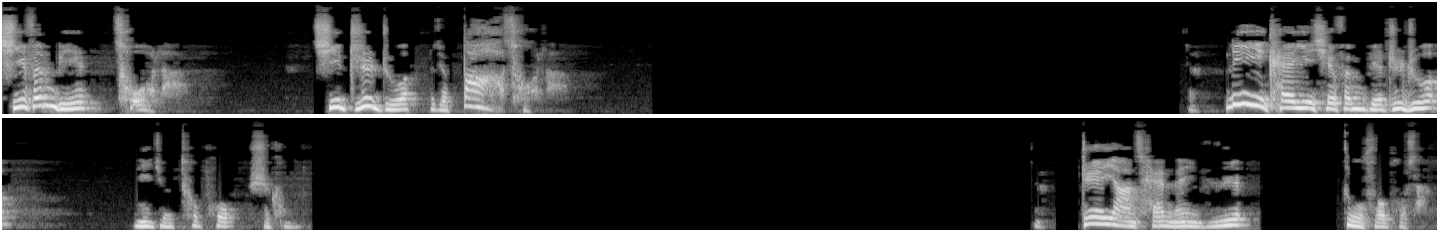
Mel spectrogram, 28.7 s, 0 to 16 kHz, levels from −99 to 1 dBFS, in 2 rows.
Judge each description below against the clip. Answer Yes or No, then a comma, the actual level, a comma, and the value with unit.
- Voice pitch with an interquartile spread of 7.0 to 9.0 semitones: Yes, wide, 7.5 semitones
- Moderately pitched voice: Yes, medium, 170 Hz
